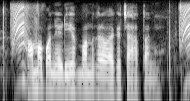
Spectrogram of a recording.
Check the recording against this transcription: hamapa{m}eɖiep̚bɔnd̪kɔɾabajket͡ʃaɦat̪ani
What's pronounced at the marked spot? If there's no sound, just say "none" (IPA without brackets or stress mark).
n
